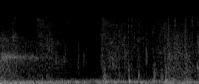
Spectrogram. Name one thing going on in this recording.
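A weapon fires with a sharp zap.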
